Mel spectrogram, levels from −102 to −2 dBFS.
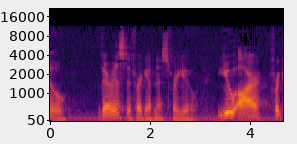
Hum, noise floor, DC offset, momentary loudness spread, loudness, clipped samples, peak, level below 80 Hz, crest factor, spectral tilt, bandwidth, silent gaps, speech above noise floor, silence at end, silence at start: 60 Hz at -60 dBFS; -61 dBFS; under 0.1%; 16 LU; -36 LUFS; under 0.1%; -18 dBFS; -62 dBFS; 20 dB; -6 dB/octave; 11.5 kHz; none; 25 dB; 0 s; 0 s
